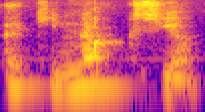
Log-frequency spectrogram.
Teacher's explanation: la consonante saltillo, la cual es un corte súbito del aire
